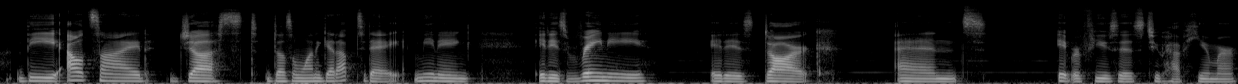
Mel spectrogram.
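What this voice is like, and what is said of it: Tired, just-woke-up voice. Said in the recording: “voice for the radio voice ... This is legit the voice that I woke up with today ... this is my lack of sleep voice”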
